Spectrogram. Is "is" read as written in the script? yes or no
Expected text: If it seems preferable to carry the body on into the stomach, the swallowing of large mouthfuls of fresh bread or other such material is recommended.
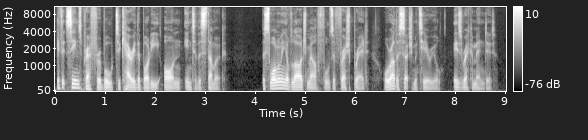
yes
